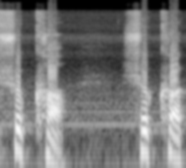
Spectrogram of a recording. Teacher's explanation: সূক্ষ্ম ক্ষীয়র সঙ্গে মফলা আছে, এখানে ময়ের উচ্চারণ নাই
